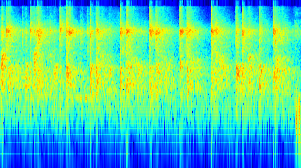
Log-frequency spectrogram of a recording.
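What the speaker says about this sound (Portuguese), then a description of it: "Aplauda o Senhor." A church congregation claps during a Sunday evening service, loud and close, in rhythmic bursts of hand claps that rise and fall in a steady pulse.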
